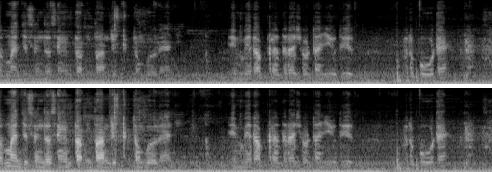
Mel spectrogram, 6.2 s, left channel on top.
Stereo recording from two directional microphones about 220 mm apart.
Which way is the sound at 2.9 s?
15° right (ahead or behind).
